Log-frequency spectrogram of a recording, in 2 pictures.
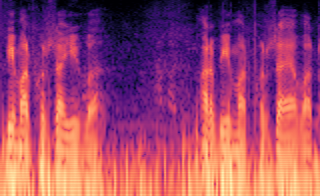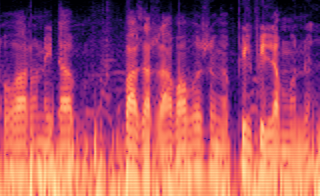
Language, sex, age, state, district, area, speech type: Bodo, male, 60+, Assam, Baksa, urban, spontaneous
